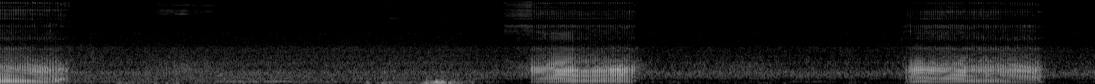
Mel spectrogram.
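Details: Brindle Pug snoring during an afternoon nap: loud rattling snores on each breath, about every four to five seconds, with quiet pauses between.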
